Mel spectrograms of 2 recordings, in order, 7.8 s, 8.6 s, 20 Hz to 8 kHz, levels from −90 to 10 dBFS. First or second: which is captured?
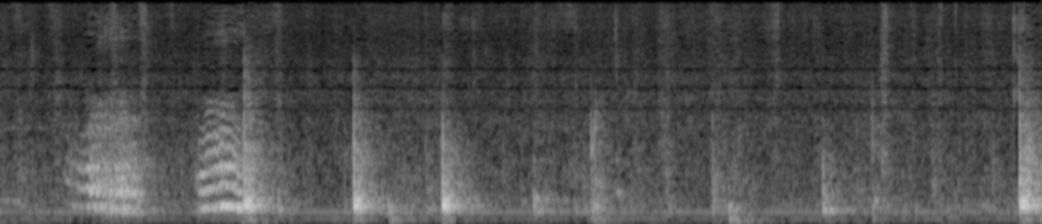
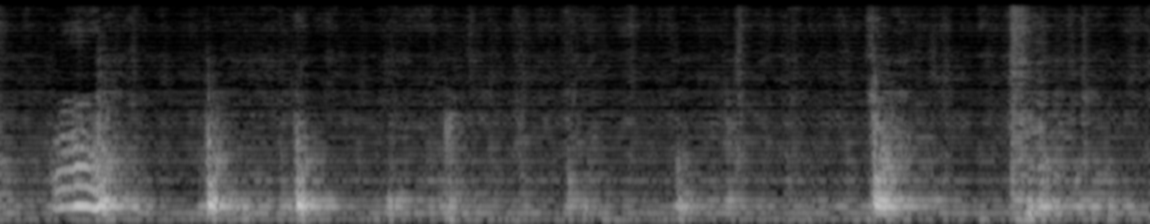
first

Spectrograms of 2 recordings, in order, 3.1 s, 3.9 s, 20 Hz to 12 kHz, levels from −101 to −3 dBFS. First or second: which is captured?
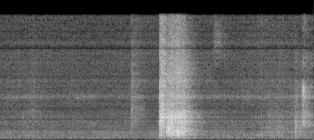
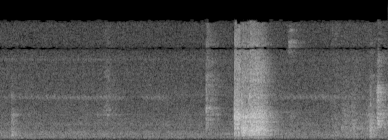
second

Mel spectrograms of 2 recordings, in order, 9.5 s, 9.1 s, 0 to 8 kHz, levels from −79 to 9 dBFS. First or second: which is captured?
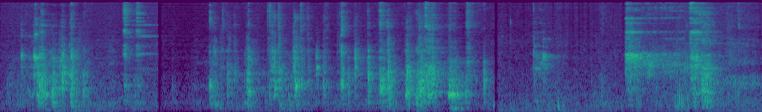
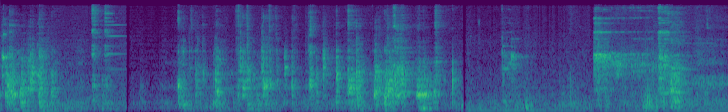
second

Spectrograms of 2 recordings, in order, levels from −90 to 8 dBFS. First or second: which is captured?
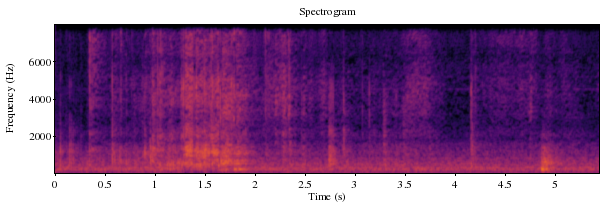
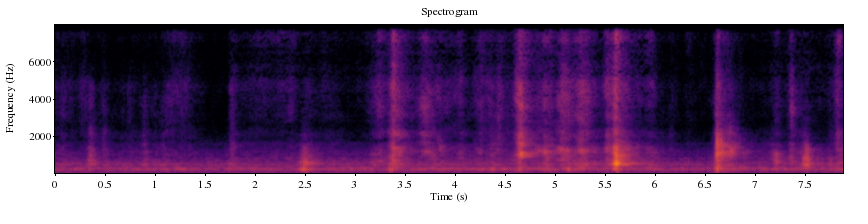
first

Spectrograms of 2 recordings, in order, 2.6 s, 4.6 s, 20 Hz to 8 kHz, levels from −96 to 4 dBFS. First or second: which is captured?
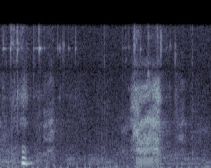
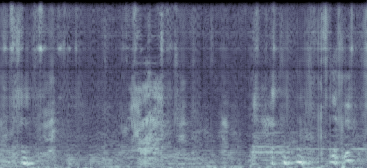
first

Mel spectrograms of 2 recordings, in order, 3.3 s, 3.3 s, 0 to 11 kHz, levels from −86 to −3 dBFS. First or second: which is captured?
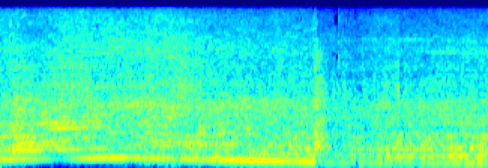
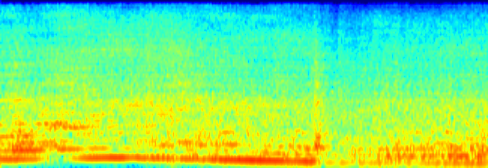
first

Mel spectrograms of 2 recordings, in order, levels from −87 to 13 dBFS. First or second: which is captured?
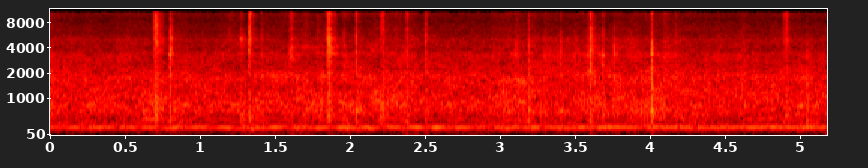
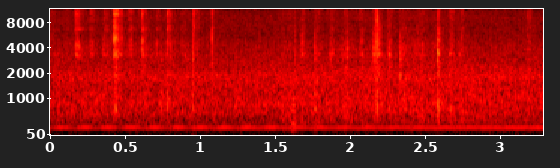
second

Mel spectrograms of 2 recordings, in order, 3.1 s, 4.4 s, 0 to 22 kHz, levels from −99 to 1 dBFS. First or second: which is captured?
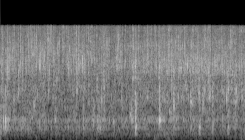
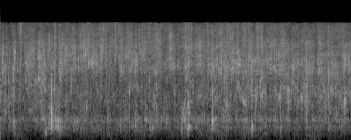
first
